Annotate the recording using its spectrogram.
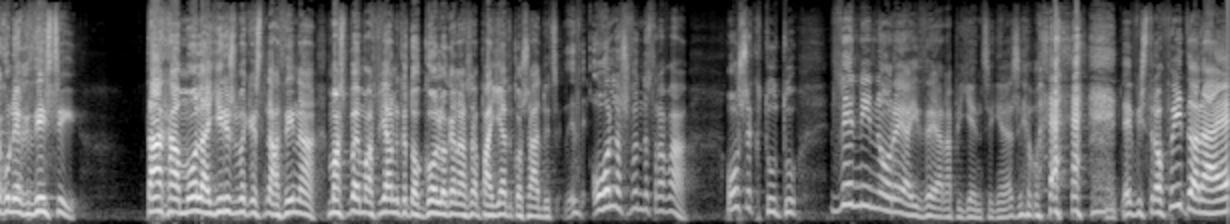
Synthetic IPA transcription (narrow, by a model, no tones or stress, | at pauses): xune̞ɣðisi | t̪ɐxɐmo̞lɐʝiɾizumece̞st̪inɐθinɐmɐsemɐspçɐnuɲce̞t̪o̞ɡo̞lo̞cenɐpɐʎɐt̪uko̞sɐd̪wit͡so̞lɐsu̥fent̪ɐst̪ɾɐvɐ | o̞se̞kt̪ut̪u | ðe̞nine̞o̞ɾe̞ɐiðe̞ɐnɐpiʝe̞niseʝenɐse | epist̪ɾo̞fit̪o̞ɾɐe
